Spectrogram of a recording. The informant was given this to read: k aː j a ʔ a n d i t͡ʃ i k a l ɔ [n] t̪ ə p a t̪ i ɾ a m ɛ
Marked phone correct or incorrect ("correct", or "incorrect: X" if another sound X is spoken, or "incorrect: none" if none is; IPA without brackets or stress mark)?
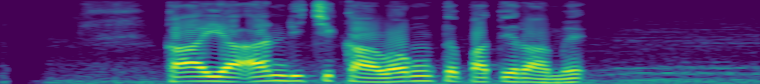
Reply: incorrect: ŋ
